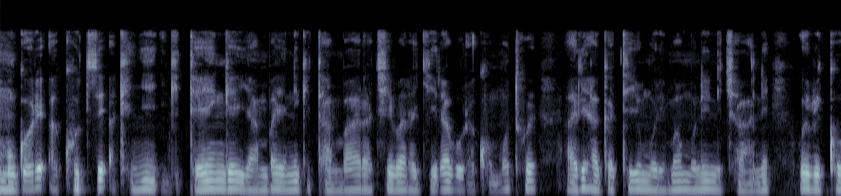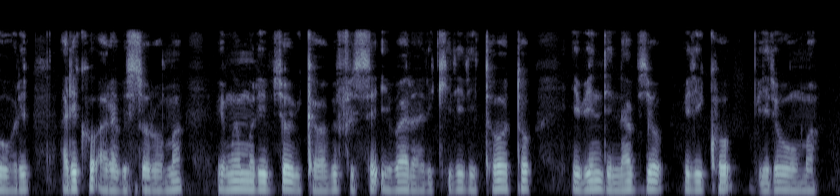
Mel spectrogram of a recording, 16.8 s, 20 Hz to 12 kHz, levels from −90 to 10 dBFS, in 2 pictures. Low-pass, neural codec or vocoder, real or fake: 7.2 kHz; none; real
